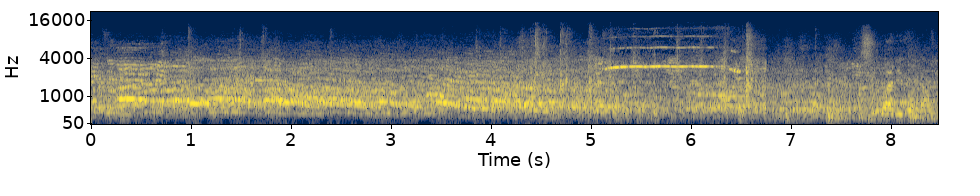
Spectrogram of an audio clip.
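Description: Men's voices talking over crowd chatter at a football match, with a single steady whistle blast of about a second and a half a little past midway: a referee's whistle stopping play.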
